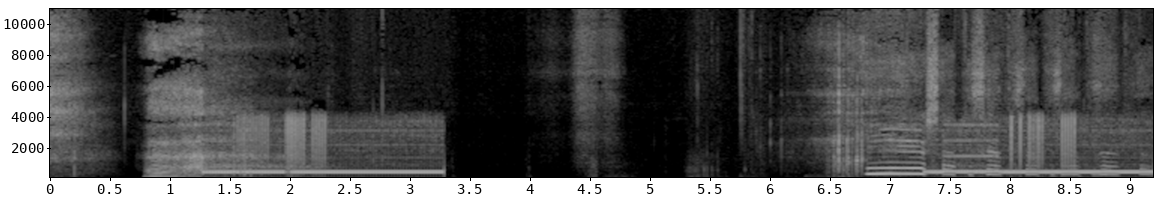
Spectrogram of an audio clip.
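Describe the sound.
Telephone line tones sound as a call is answered on a live call-in line: a long steady beep over noisy bursts, a quiet gap with faint clicks, then another loud tone with crackle.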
